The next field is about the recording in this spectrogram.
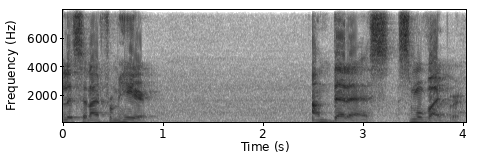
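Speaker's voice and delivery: usual speaking voice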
